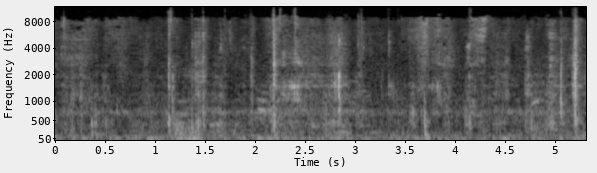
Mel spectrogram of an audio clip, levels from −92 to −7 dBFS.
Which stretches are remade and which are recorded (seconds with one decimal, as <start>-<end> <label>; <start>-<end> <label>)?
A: 0.0-2.9 remade; 2.9-4.2 recorded; 4.2-5.3 remade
